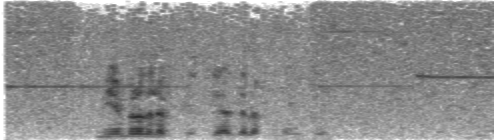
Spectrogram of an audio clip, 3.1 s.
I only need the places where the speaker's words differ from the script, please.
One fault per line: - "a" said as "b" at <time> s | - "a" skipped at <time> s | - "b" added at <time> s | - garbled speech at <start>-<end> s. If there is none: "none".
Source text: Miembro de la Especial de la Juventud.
none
